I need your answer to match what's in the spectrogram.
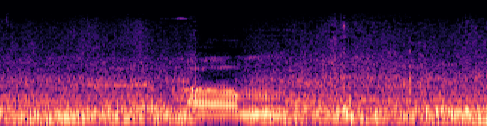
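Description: A steady, dense roar of street traffic at a busy four-way intersection in Scarborough, vehicles passing from all directions, the wash of engines and tires continuous throughout, and a short tonal sound standing out briefly midway.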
